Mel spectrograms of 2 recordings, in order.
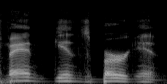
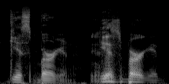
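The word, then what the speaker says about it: van Gisbergen: It's Van Ginsbergen. Gisbergen. Terry always called him Van Ginsberg. And it's just now hit me that Terry did not say his name correctly.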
